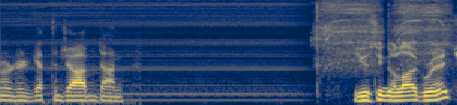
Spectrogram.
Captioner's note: lift whirring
